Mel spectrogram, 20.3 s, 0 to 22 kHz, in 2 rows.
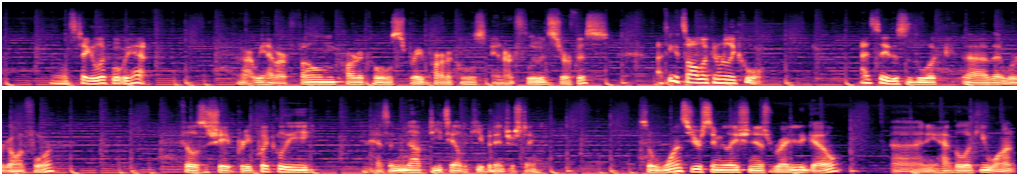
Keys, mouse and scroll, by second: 2.2-6.6 middle drag, 6.6-8.9 drag, 8.9-20.3 middle drag.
